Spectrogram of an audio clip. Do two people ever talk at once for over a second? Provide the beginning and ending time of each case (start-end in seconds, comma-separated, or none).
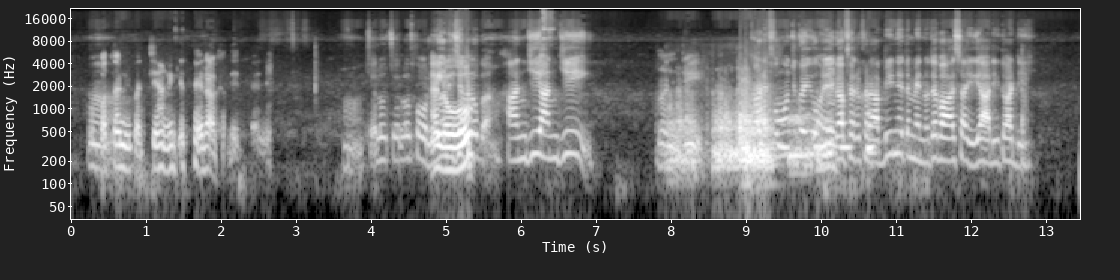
none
